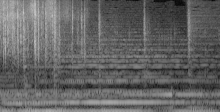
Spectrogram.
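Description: A page-flipping sound effect: a brief rustling flurry of paper in the first second. It plays over background music of held, sustained tones.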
